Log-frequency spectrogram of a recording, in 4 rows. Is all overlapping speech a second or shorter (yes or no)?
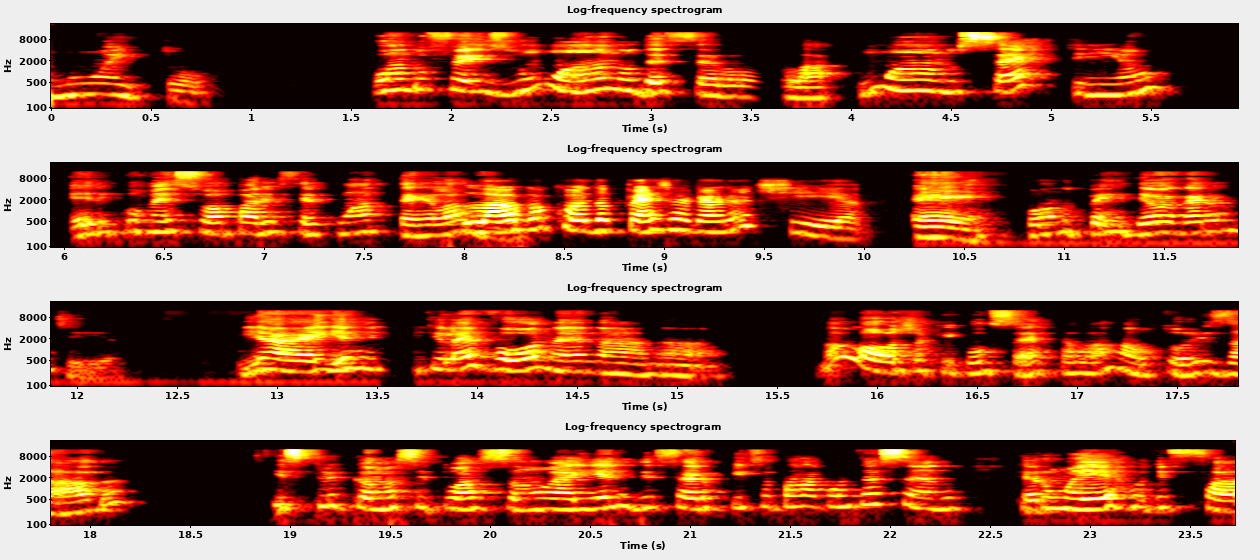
yes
